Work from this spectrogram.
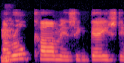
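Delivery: plain reading voice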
